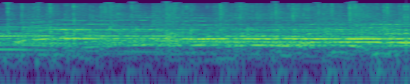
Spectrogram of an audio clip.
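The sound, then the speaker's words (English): A loud, dense crowd roars, cheers and chants continuously, urging that a bearded Scottish Terrier be made the winner of a mustache and beard contest, many voices blending into a sustained, energetic wall of sound with rising shouts. “And that's when the crowd took over. Give it to the dog! Sherman! Sherman!”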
